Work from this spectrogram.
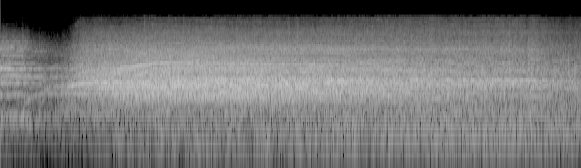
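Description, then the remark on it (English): A large audience bursts into loud cheering and applause welcoming Chrysler executive Jim Press, after a brief pause, the roar holding steady and full for several seconds with scattered whoops mixed in. “I wanted to make sure I could get applause.”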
